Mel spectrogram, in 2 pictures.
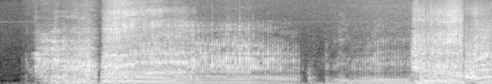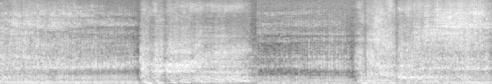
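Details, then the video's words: Tiger roaring: a series of long, deep, raspy roars in several drawn-out bursts with short breaks between them, low and rumbling throughout, with no other clear sounds. "Suara Harimau"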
